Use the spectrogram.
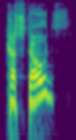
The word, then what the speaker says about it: custodes: I don't know so MC says proper pronunciation is custodes I think that's uh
